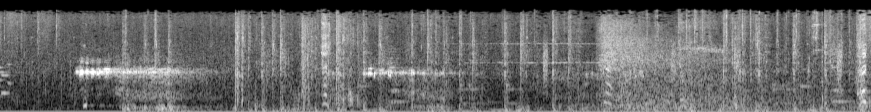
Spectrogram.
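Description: Bony hooves clatter as a skeletal horse gallops.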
